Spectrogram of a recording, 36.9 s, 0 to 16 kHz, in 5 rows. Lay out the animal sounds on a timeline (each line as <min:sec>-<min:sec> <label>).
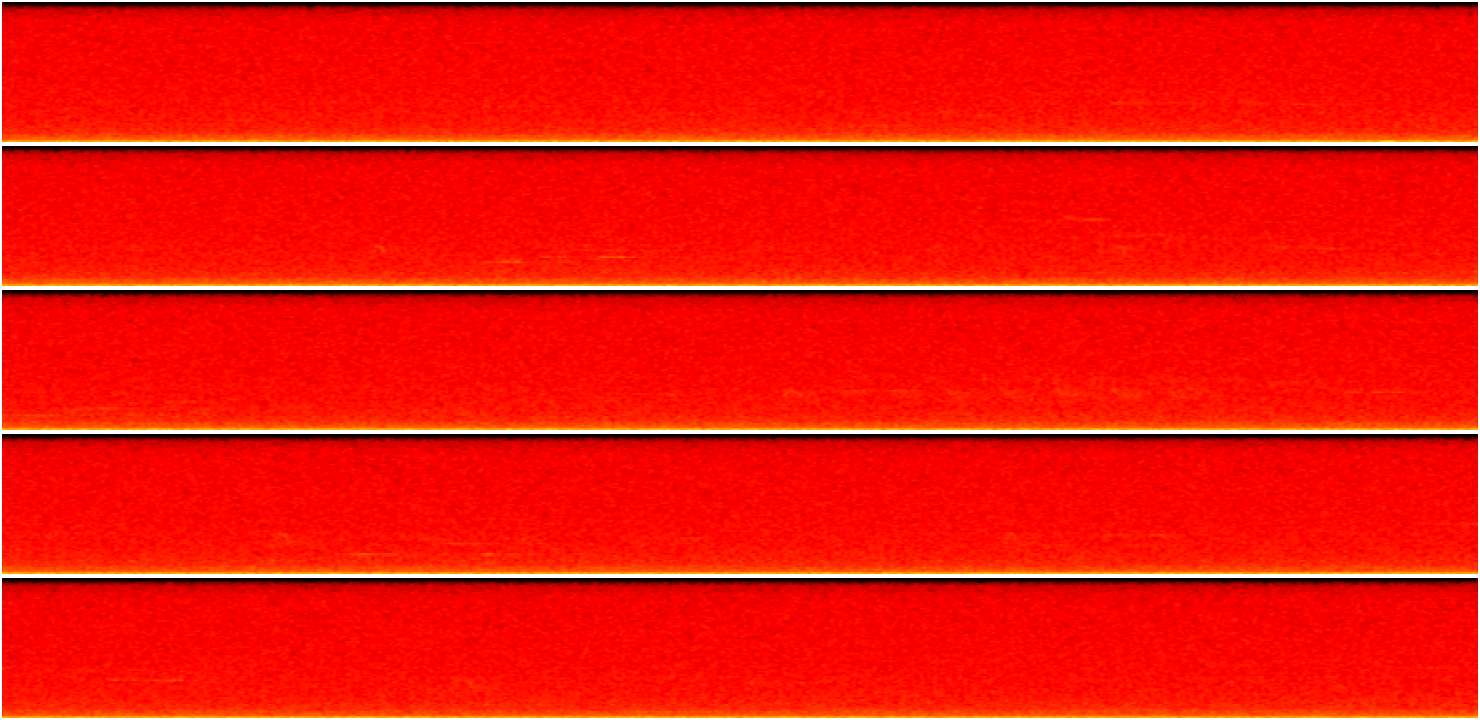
0:09.7-0:10.6 Hermit Thrush (Catharus guttatus)
0:12.2-0:13.0 Golden-crowned Kinglet (Regulus satrapa)
0:18.8-0:21.0 Ovenbird (Seiurus aurocapilla)
0:23.8-0:24.8 Hermit Thrush (Catharus guttatus)
0:27.5-0:28.2 Black-throated Green Warbler (Setophaga virens)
